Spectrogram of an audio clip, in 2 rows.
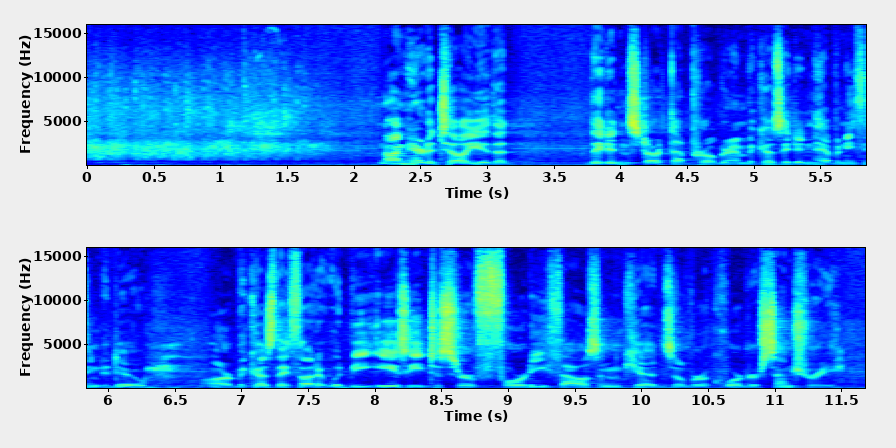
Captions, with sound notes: (Applause) Now I'm here to tell you that they didn't start that program because they didn't have anything to do or they thought it would be easy to serve 40,000 kids over a quarter-century.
